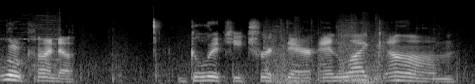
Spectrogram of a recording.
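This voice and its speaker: Speaking very slowly with an American accent, a man uses a high pitch and ordinary pitch variation. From Oklahoma City, US. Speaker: gaming youtuber. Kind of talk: let's play commentary. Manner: casual, hesitant with fillers.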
